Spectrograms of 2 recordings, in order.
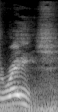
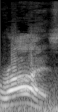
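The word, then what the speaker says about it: Ra's: his name is pronounced race if you can't pronounce it you just go online it'll take like 10 seconds and you'll find out that his name is rage it's not rise it's just laziness and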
